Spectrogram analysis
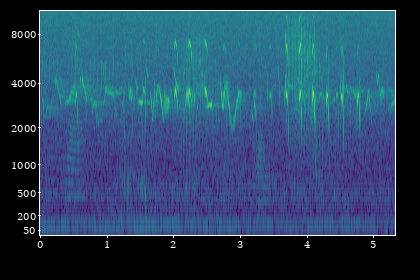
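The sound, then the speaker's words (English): Birds perched in a low spruce give thin, high chirping calls, scattered at first and then a quick run of five or six sharp notes near the end, over a low steady hum. “So recording, those birds are calling a little bit. They're just perched in a low spruce.”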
